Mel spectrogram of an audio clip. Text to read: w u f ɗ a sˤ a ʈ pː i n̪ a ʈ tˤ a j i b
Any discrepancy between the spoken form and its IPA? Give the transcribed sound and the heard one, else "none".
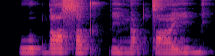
f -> b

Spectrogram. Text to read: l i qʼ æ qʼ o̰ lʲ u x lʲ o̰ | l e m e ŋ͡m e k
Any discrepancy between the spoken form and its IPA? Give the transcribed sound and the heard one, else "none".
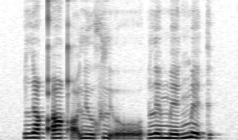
none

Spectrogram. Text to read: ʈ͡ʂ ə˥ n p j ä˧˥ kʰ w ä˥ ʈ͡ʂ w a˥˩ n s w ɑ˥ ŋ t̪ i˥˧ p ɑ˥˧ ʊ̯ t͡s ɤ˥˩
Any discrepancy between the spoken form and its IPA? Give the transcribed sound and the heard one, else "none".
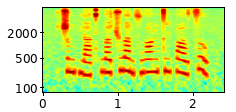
i˥˧ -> i˥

